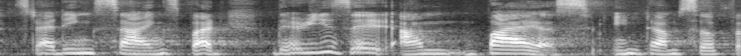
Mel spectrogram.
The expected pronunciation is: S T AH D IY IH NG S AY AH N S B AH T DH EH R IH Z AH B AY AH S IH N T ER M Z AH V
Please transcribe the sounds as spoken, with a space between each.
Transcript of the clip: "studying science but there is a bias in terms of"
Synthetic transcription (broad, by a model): S T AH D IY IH NG S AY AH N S B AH T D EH R IH Z AH B AY AH S IH N T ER M S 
